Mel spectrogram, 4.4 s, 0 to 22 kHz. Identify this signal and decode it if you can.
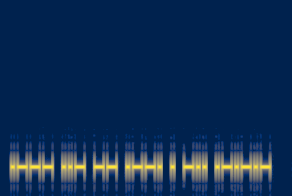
Morse code, heard as a keyed tone, about 25 wpm, 600 Hz. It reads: JUMPED.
